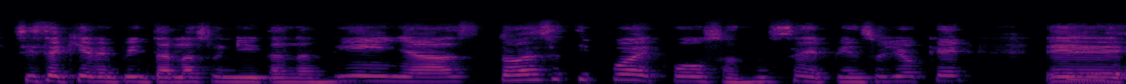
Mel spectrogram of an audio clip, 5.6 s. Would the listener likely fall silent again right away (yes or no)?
yes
